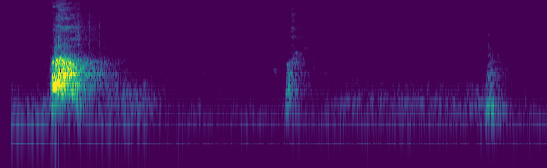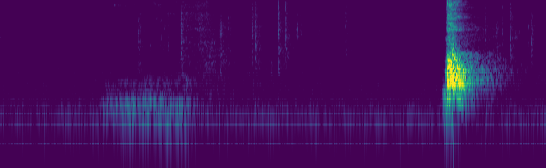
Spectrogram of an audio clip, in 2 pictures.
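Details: Puppy outdoors at Halloween, scared of a pumpkin it thinks is alive, gives two sharp loud barks about seven seconds apart with low soft growling between them, over a steady low hum.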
